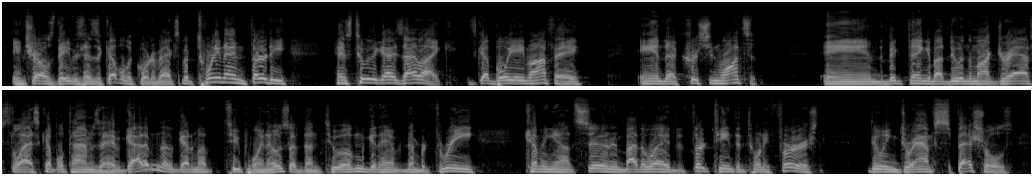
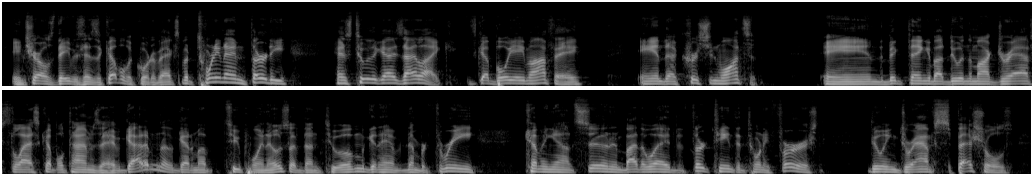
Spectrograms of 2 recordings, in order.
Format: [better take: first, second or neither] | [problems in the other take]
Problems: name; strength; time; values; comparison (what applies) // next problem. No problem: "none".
second | distortion; slight; 10 dB below the speech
